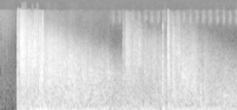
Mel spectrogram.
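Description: A heavy artillery shot fires in World of Tanks, a sudden loud boom that swells into a long, rumbling roar and stays loud, with a few crackles as it rolls on.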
